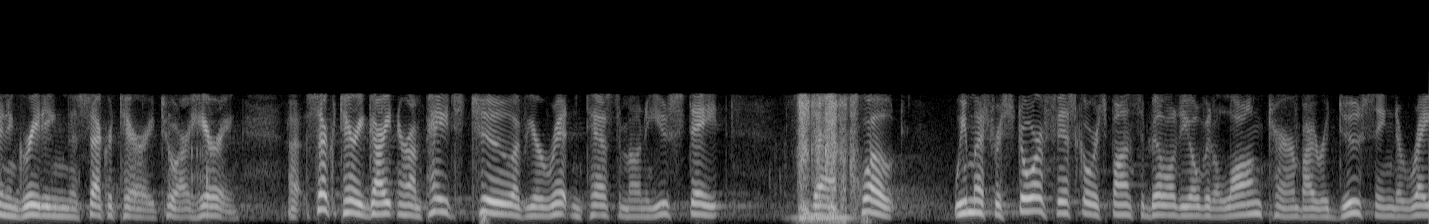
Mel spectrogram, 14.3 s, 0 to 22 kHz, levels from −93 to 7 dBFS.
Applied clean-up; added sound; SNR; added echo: none; Writing; 0 dB; none.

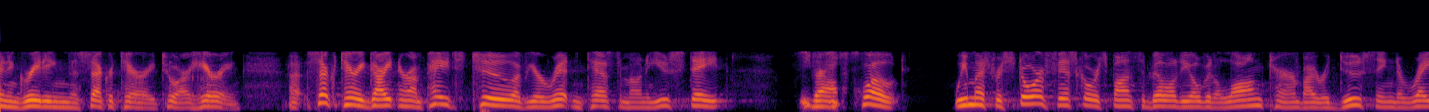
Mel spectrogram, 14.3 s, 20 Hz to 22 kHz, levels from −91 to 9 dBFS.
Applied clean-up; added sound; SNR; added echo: neural mask model Resemble Enhance denoiser.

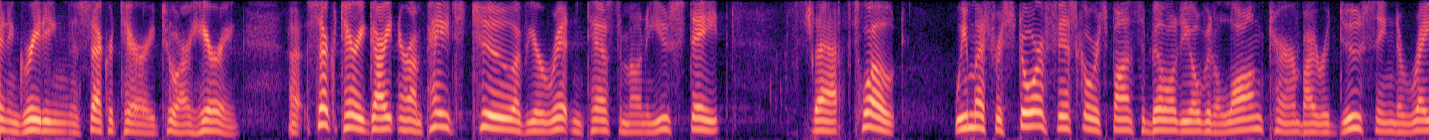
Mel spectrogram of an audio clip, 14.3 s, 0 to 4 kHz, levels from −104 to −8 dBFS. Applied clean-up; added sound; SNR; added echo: neural separator model SepFormer WHAM!.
